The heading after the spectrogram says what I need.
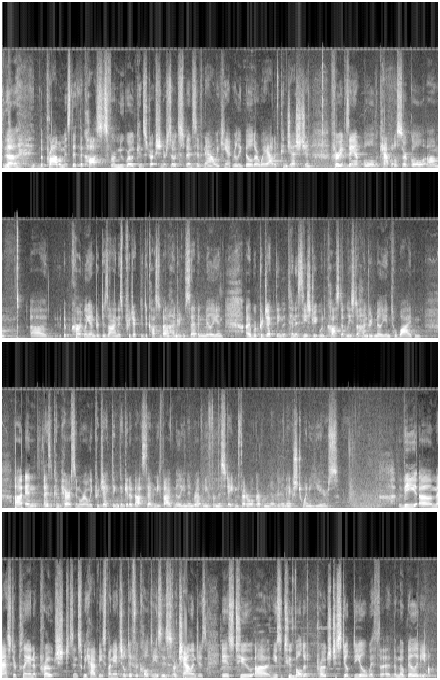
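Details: Vocal tremor in an adult woman who states she has a vocal tremor; real, not acted.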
